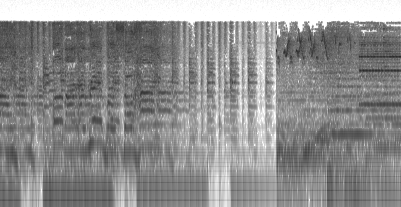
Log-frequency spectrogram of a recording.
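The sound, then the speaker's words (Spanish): A smartphone ringtone sounds for an incoming call: a bright, chirpy electronic melody plays continuously and shifts to a new phrase partway through. “¿Aló, Papá Noel? ¡Mamá, me está llamando Papá Noel!”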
